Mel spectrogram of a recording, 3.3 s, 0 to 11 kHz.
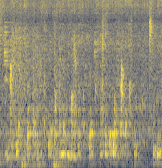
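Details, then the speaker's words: Eldom Invest/Diplomat 80-litre electric water heater, being drained for about 15 minutes before removing the flange: soft, steady trickle and gurgle of water still running out through the hose. The seal later found blackened and falling apart. "And it's still draining, you can hear it."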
